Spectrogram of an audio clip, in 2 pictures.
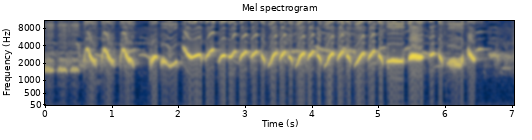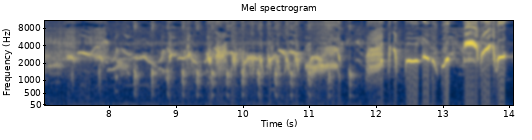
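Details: Full tembakan masteran song of a Javan pied starling (wambi): long fast sequence of loud, looping whistled notes, then softer rapid clicking and chattering, ending in renewed bright whistles.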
